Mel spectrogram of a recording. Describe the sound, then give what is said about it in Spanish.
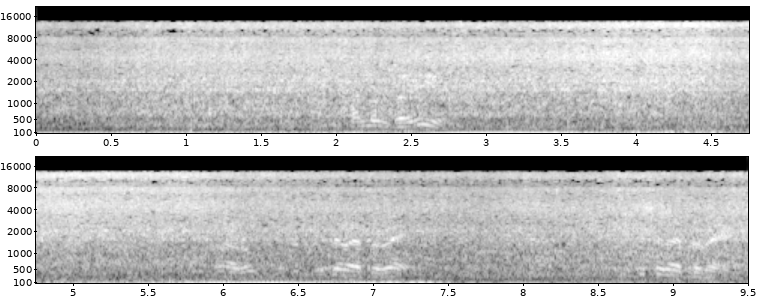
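A red car's engine rumbles steadily beneath a constant wash of rushing, splashing water, loud, as the car pushes through deep floodwater on a street in Molina de Segura, Murcia, Spain, after heavy rain; faint indistinct voices may be mixed in. “se ve a alguien que se mete con un coche rojo a cruzar una calle que no es una calle”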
